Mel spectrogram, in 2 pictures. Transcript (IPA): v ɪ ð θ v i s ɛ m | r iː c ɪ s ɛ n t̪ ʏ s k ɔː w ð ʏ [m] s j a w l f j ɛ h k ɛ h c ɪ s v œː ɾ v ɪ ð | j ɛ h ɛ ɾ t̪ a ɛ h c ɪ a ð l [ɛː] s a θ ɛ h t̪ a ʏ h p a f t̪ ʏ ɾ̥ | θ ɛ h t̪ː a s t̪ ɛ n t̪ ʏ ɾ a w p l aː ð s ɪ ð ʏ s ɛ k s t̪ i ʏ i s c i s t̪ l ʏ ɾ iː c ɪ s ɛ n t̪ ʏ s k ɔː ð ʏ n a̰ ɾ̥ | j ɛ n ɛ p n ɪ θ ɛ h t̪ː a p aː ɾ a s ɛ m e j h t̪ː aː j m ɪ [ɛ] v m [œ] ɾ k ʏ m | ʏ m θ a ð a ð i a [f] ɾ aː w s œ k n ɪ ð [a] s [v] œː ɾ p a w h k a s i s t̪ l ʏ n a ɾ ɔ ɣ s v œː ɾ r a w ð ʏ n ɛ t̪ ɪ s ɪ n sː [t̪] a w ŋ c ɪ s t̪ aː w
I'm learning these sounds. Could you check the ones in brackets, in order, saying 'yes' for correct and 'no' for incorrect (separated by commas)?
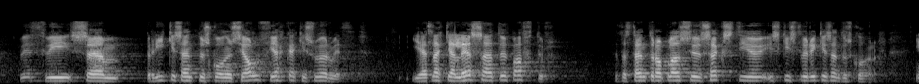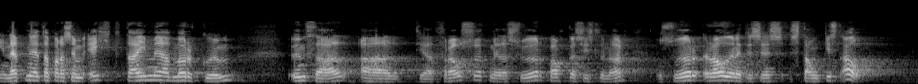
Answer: no, yes, no, yes, yes, yes, yes, yes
